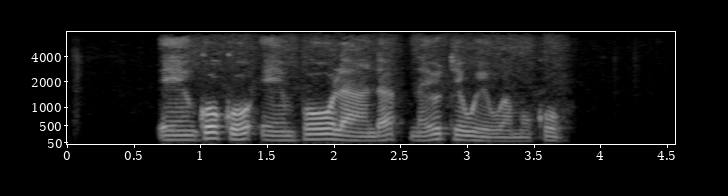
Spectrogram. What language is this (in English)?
Ganda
